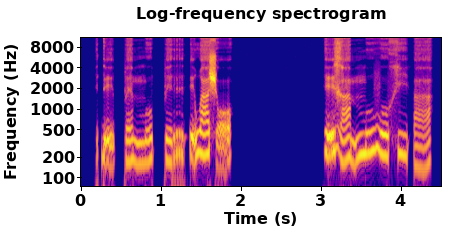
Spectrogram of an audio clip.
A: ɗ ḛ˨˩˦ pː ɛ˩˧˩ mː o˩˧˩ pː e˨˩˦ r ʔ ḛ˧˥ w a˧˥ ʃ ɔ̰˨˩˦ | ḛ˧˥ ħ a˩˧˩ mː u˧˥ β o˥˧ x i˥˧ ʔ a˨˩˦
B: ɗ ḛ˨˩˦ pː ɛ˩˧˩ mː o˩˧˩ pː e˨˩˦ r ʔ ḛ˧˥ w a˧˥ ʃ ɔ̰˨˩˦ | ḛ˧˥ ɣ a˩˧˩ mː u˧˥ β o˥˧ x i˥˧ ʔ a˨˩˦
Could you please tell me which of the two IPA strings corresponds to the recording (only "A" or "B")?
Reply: B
